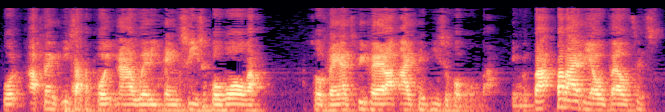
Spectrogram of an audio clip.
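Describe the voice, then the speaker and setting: Quick guy chatting on a podcast, bright voice, echoey room. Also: medium pitch, fairly even intonation. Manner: opinionated, rambling, asks for agreement. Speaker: podcast host. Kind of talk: casual chat.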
